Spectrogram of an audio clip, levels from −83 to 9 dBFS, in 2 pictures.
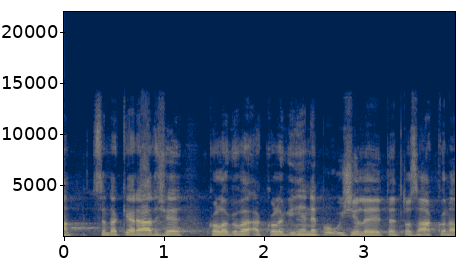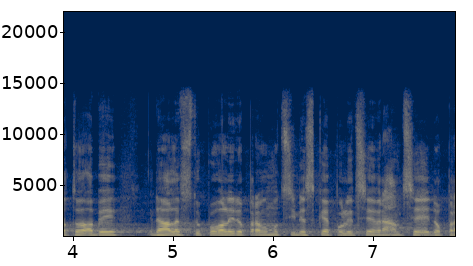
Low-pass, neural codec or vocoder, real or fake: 14.4 kHz; vocoder, 44.1 kHz, 128 mel bands, Pupu-Vocoder; fake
